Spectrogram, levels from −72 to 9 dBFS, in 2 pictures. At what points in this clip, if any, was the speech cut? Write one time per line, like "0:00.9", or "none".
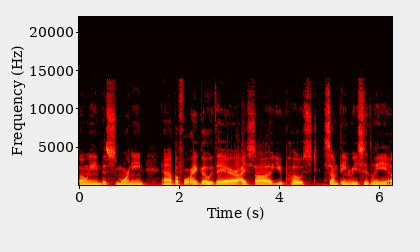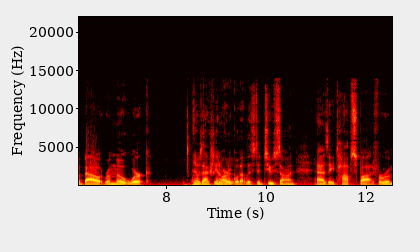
0:04.8

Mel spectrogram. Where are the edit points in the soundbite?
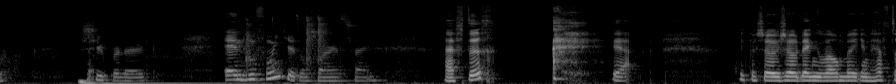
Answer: none

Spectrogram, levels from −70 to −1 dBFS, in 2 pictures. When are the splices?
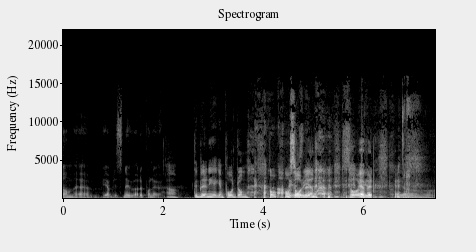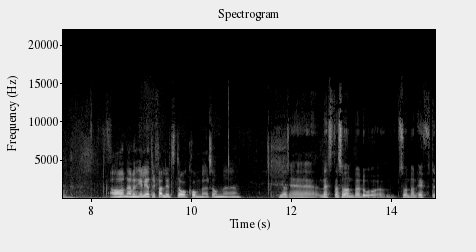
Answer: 0:06.2
0:10.4
0:11.9

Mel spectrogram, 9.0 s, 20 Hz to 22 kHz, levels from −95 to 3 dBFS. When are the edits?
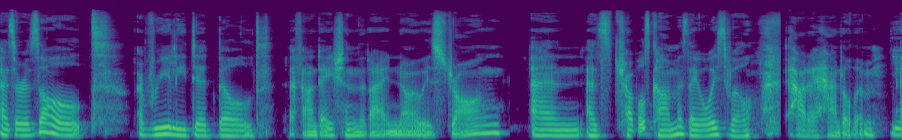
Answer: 0:07.8

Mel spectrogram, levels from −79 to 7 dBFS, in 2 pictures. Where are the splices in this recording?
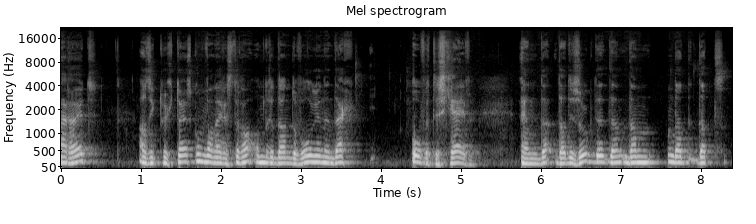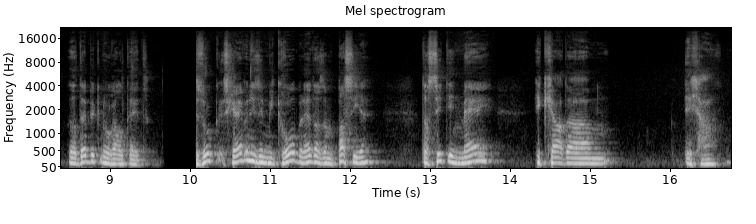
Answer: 0:07.6

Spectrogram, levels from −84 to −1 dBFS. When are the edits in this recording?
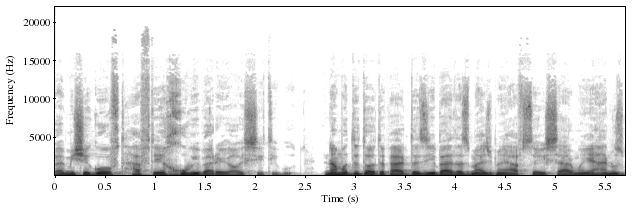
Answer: none

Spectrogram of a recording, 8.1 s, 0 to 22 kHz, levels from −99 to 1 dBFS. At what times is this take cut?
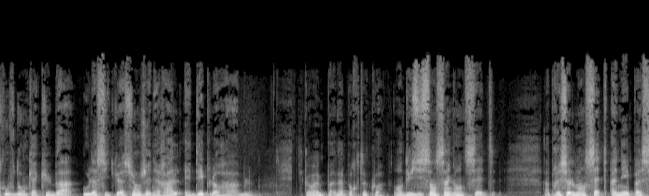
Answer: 0:03.6
0:04.9

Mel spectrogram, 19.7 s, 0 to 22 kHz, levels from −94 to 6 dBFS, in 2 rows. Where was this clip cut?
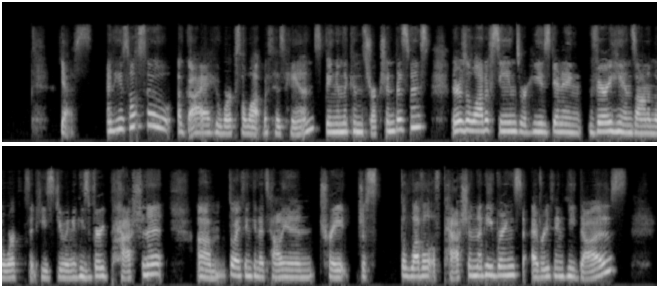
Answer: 0:13.2

